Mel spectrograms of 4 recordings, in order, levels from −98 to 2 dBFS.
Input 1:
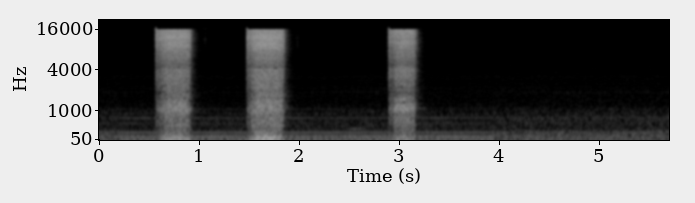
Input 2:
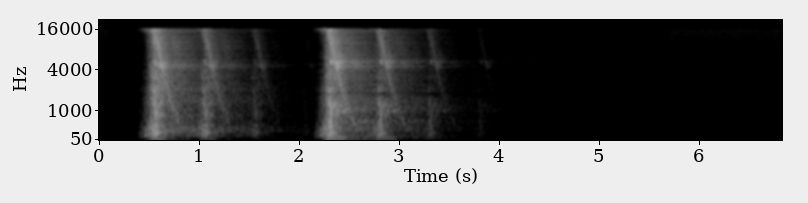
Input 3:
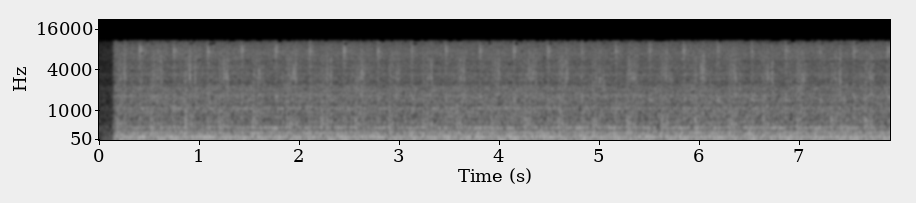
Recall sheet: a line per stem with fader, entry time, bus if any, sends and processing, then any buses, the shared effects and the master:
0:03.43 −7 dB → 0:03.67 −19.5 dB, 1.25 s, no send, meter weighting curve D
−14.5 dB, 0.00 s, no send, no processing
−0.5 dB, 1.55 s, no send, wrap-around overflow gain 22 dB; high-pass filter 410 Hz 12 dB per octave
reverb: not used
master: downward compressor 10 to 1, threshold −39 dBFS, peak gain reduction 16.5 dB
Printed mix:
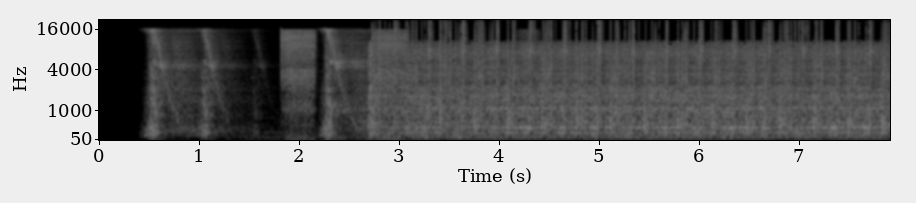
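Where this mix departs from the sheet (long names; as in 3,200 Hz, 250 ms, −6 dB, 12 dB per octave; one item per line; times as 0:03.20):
stem 1 −7.0 dB → −13.0 dB
stem 2 −14.5 dB → −4.5 dB
stem 3: entry 1.55 s → 2.55 s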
